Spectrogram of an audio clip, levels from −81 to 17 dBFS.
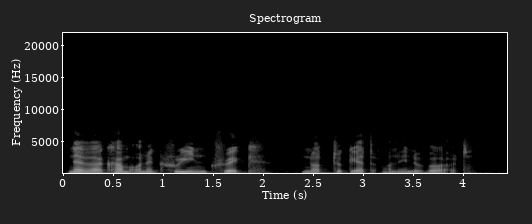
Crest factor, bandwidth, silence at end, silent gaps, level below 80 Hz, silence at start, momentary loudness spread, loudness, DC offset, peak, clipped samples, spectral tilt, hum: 24 dB; 6.8 kHz; 0.35 s; none; -58 dBFS; 0.05 s; 17 LU; -36 LUFS; under 0.1%; -12 dBFS; under 0.1%; -8 dB/octave; none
